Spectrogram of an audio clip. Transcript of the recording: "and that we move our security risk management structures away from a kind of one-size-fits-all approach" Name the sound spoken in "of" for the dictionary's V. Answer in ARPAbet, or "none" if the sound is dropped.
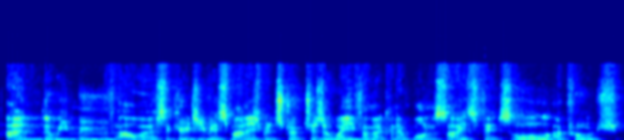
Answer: V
